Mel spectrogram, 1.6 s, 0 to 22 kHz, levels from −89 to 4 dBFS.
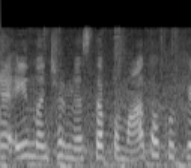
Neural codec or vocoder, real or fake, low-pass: vocoder, 44.1 kHz, 128 mel bands, Pupu-Vocoder; fake; 10.8 kHz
